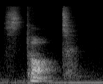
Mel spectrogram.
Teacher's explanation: For example, stop. The last sound is p, and p does not produce vibration. Therefore, the pronunciation would be stopped.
